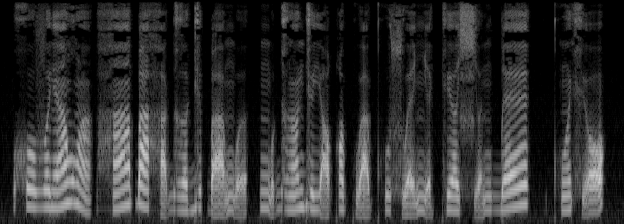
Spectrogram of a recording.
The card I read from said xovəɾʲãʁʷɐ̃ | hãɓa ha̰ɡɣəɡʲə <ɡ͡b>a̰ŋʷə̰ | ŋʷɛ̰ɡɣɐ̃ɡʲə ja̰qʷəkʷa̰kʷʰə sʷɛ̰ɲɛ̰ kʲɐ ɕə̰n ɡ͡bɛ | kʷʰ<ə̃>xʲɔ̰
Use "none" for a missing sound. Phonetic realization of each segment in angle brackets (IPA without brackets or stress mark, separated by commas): ɓ, ə̃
